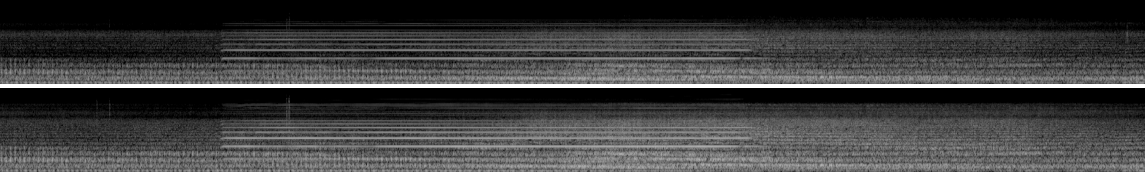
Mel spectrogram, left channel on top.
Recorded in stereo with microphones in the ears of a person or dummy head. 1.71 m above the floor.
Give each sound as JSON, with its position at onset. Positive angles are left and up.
{"t": 0.0, "sound": "a helicopter", "side_deg": -50}
{"t": 2.2, "sound": "a violin", "side_deg": -30}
